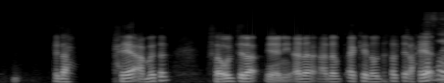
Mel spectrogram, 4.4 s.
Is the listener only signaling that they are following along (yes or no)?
no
